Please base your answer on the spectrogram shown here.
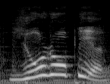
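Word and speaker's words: European: এটা একটা consonant sound. যদি আমরা এক্সাম্পল দেখি আপনি একদম ক্লিয়ারলি বুঝে যাবেন। ইউরোপিয়ান দেখেছেন এটা যে প্রথম উচ্চারণটা সেটা কি ইউ না?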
